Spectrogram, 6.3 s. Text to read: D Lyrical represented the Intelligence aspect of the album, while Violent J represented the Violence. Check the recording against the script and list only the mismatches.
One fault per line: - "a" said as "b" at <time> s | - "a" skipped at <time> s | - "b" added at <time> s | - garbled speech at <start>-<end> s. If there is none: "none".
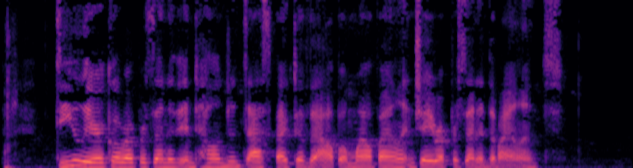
none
